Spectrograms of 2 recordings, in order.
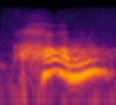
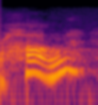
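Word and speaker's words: hūṃ: that can come up in interpreting this the hum or hung as it's usually pronounced in tattin is Hu m in Sanskrit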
